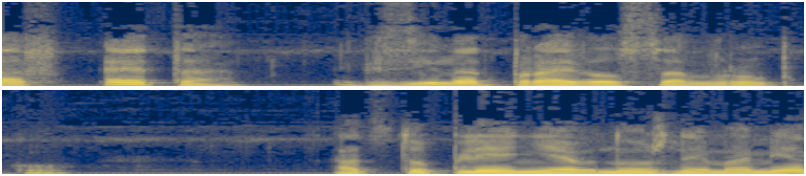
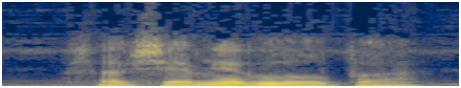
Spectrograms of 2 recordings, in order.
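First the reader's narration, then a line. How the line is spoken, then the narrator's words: Grunted. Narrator (Russian): буркнул Кзин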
